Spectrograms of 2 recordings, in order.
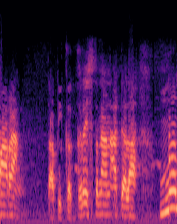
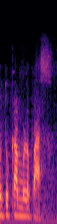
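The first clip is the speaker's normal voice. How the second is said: ordinary talk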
